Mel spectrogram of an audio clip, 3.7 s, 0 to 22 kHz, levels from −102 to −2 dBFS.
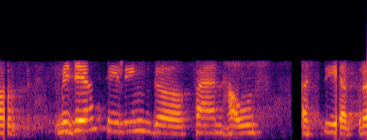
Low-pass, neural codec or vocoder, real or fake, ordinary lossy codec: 3.6 kHz; vocoder, 44.1 kHz, 128 mel bands, Pupu-Vocoder; fake; none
